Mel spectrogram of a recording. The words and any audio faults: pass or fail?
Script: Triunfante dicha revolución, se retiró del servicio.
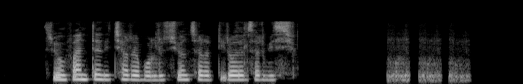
fail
